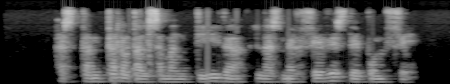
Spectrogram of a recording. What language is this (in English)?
Catalan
